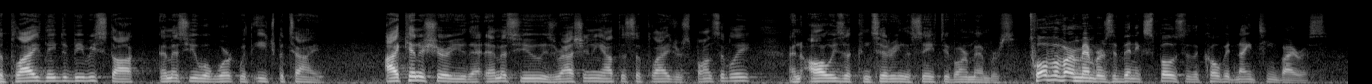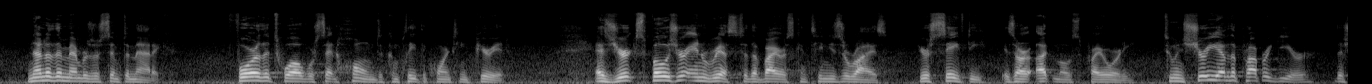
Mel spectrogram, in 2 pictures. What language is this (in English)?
English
